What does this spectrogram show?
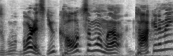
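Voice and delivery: imitated upset voice with rising pitch. Retelling a scene where the captain is upset with a crewmember: imitating Captain Ed upset. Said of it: "Ed is clearly upset with this".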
